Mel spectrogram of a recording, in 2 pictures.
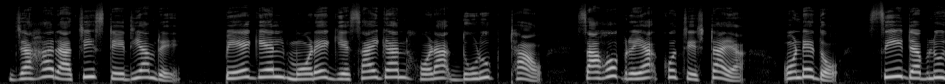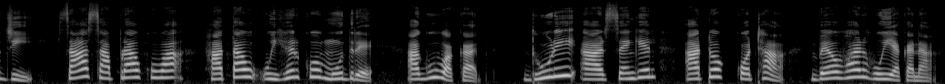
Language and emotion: Santali, neutral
